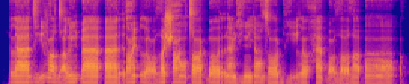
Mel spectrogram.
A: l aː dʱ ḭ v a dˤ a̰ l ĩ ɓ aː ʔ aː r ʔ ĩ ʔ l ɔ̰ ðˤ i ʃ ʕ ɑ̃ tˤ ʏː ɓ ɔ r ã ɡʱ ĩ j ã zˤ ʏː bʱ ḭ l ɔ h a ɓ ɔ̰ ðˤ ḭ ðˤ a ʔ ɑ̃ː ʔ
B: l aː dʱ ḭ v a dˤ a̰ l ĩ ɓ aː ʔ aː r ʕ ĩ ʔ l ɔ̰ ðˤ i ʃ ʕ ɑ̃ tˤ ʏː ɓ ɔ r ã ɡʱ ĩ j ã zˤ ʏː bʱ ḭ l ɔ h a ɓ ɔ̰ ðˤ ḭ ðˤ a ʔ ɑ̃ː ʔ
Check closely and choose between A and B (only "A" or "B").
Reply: B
